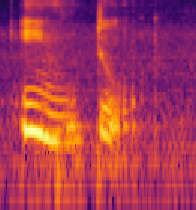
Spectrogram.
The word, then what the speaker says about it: 印度: Indian, in Chinese we say 印度 yeah, okay, 印度 yeah. Here, yeah, you can see 印度 yeah, 印度 in, which is the falling tone. So 印度 yeah, you put a falling tone here.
